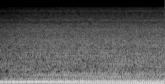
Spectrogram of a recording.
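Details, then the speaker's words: Honda B-series VTEC engine (98-spec Integra Type R) warming up after valve stem seal and lost motion assembly replacement: smooth, steady low idle with an even hum, quiet with no noticeable valve ticking; normal warm idle. "sure everything's fine it's actually nice and quiet now I don't hear a lot of ticking from the engine sounds good"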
